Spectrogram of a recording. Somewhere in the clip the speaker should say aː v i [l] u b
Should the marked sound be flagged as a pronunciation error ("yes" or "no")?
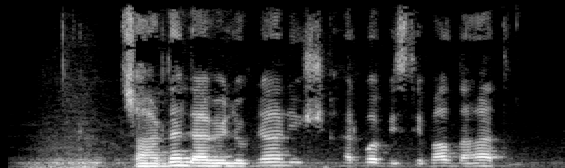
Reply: no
